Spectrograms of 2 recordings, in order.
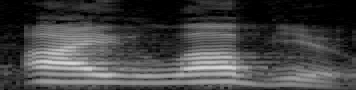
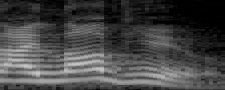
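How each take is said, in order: First: Slow and loud, LOVE held out as so-called; finger quotes on LOVE. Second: Said in the usual way. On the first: Shown as a demonstration. Spouse to partner, slow finger quotes on LOVE. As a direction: put "love" in audible quotation marks, slowly. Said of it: "or she says". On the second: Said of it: "looks lovingly into your eyes and says".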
